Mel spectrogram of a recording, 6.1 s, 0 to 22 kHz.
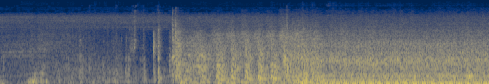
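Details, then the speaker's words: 1972 Dodge Travco motorhome started from inside the cabin after master-cylinder cover and foam soundproofing: about two seconds of cranking, then a steady even idle, quieter, remaining noise entering through the brake pedal hole; normal start and idle. "It's considerably quieter. And any noise that's really coming in, I can hear it coming from probably the brake pedal hole."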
